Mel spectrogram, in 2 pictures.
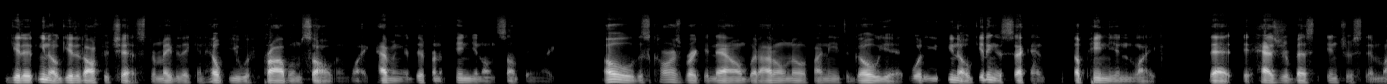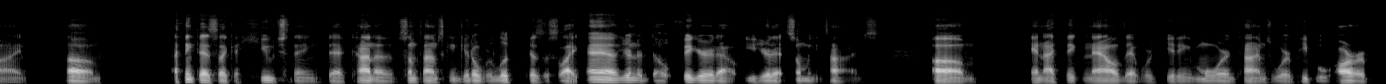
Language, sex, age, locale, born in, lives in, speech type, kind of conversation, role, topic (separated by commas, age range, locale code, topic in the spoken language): English, male, 30-34, en-US, United States, United States, conversation, podcast, guest, How does stress shape the way we think, feel, and act each day?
